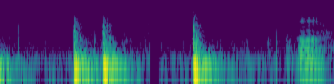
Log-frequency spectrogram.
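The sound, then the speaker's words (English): Three loud, heavy knocks on the door of York's room: two in quick succession, then a third after a short pause, followed by a brief murmur of a voice. “Don't answer that. Maybe he's sleeping.”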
